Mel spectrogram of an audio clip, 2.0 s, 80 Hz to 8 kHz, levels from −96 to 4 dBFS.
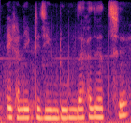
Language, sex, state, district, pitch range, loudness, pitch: Bengali, female, West Bengal, Cooch Behar, 205-225 Hz, -14 LUFS, 210 Hz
